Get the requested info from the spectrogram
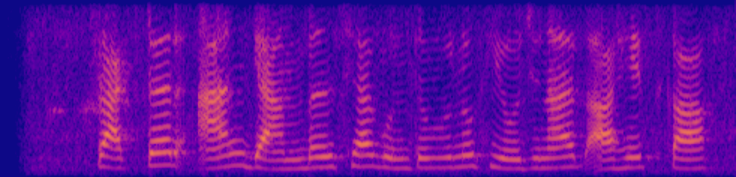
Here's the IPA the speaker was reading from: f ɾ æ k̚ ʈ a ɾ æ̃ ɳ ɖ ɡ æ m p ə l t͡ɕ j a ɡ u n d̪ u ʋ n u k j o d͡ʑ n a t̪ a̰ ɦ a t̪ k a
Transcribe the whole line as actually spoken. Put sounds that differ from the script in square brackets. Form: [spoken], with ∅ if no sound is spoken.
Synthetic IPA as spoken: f ɾ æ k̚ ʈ [ə] ɾ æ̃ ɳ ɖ ɡ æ m [b] ə l t͡ɕ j a ɡ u n [t̪] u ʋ n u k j o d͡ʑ n a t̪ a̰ ɦ [e] t̪ k a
